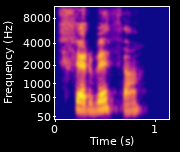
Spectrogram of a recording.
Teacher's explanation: Remember, the C's in Spanish make a th sound, but the Z's do as well.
